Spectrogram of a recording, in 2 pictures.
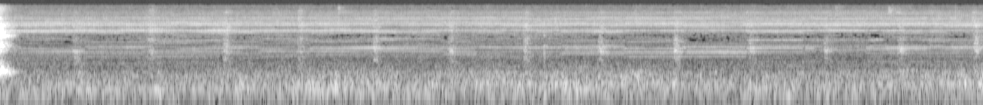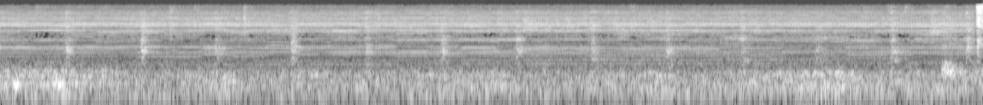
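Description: Near silence with a faint steady buzz from a wrist blood pressure monitor working on its cuff while it takes a reading.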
